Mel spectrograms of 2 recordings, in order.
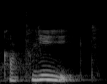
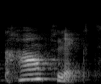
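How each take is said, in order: First: The stress is on the second syllable. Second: The stress is on the first syllable. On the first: It is used as a verb. "for verb we have conflict" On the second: It is used as a noun. "Noun we have conflict"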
